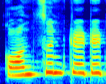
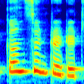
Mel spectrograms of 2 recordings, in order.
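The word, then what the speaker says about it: concentrated: कंसनट्रेटेड, कंसनट्रेटेड मतलब देखो, इसे हम लोग क्या बोलते हैं? कॉन्सनट्रेटेड नहीं बोलते।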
